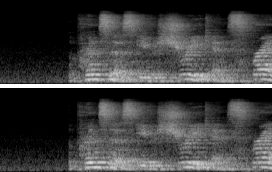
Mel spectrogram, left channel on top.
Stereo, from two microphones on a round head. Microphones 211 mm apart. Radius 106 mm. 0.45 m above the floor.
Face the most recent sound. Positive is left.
turn(degrees=-20)  # may be behind; listen again after turning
